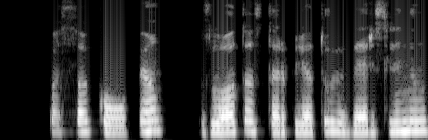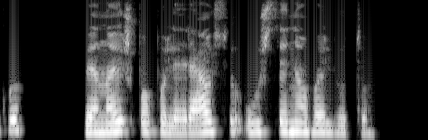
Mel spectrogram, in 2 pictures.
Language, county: Lithuanian, Šiauliai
